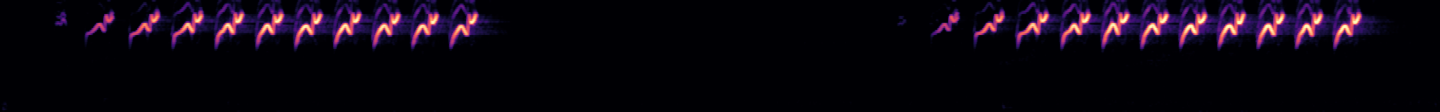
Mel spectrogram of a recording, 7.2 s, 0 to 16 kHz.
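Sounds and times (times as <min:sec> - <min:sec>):
prothonotary warbler singing: 0:00.3 - 0:02.4, 0:04.5 - 0:06.8.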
